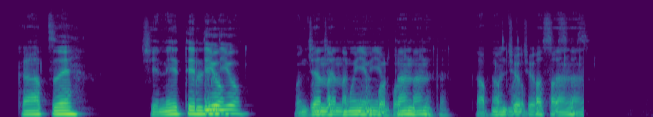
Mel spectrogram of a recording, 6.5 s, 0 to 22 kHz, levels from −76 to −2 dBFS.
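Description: From 2.05 s, just after "xini ti", the speech takes on a hard, flat echo: a second copy trails each syllable by roughly 150 ms, about 5 dB quieter, with no reverberant tail or room colour. It cuts in and out abruptly, ending at 5.83 s. This doubled audio track is likely caused by the same signal being captured twice, once through a slower path, so both copies are mixed together out of step.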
